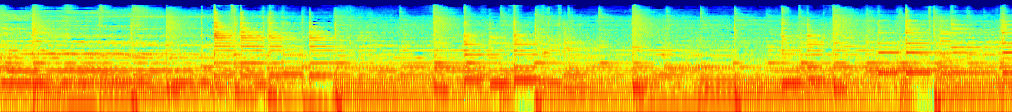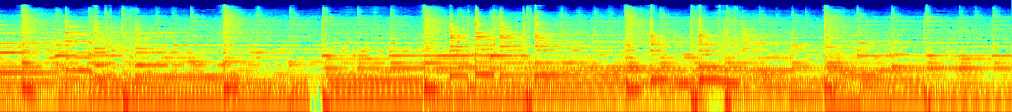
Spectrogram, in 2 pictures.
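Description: An old-fashioned Vietnamese song plays steadily and loud throughout, with sustained melodic tones and rhythmic accompaniment filling the whole stretch, no talking over it.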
